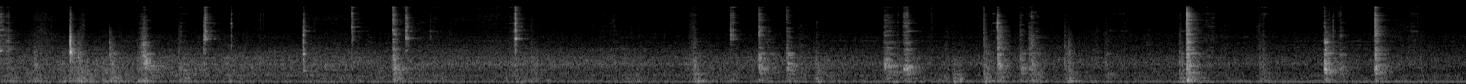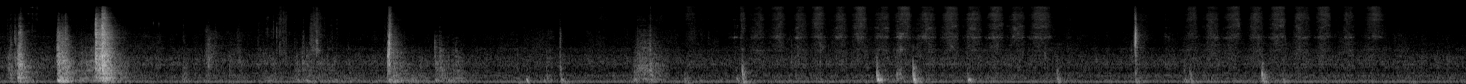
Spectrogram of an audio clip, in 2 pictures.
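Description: Chapati-making kitchen sounds: metal tongs clinking against an iron tawa as a roti is turned and moved, and a wooden rolling pin knocking and rolling on a stone board, over a faint steady low hum. From about two-thirds of the way through, a run of quick, light, evenly spaced clicks comes as the dough is rolled out.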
